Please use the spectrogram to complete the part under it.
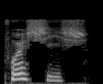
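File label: "pois chiche", French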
